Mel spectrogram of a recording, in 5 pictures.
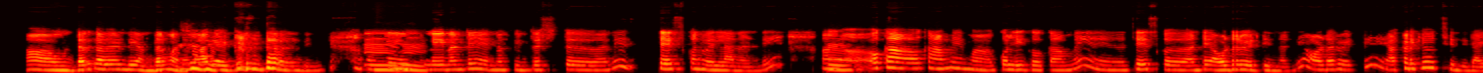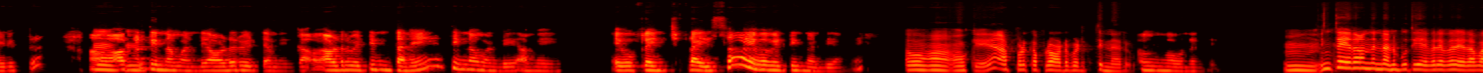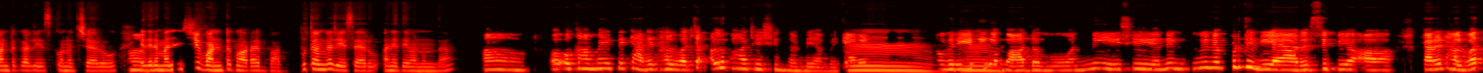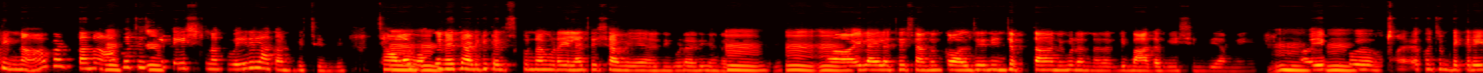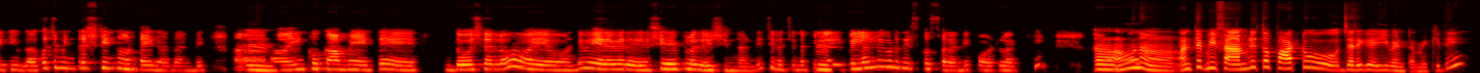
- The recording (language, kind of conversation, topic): Telugu, podcast, పొట్లక్ పార్టీలో మీరు ఎలాంటి వంటకాలు తీసుకెళ్తారు, ఎందుకు?
- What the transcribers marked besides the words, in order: giggle; laughing while speaking: "ఎక్కడ ఉంటారండి"; in English: "ఇంట్రెస్ట్"; in English: "ఆర్డర్"; in English: "ఆర్డర్"; in English: "ఆర్డర్"; in English: "ఆర్డర్"; in English: "ఫ్రెంచ్"; tapping; in English: "ఆర్డర్"; other background noise; in Arabic: "హల్వా"; in English: "వేరైటీగా"; in English: "రెసిపీ"; in Arabic: "హల్వా"; in English: "బట్"; in English: "టేస్ట్"; in English: "కాల్"; lip smack; in English: "డెకరేటివ్‌గా"; in English: "ఇంట్రెస్టింగ్‌గా"; in English: "షేప్‌లో"; in English: "పాట్‌లక్‌కి"; background speech; in English: "ఫ్యామిలీతో"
